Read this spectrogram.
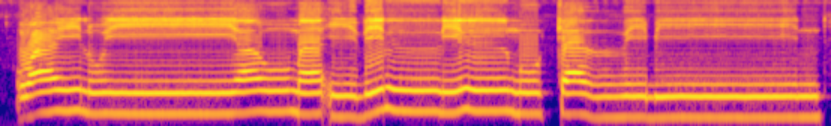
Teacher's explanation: Yauma idzil, tanwin in, huruf dzin bertemu dengan huruf li berharokat tasdid maka tanwin ini ya, huruf dzinnya melebur masuk ke huruf li, kita tahan dan tekan ya. Wailu yauma idzil lil mukadzibin, huruf dzi kita tahan dan tekan karena berharokat tasdid.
